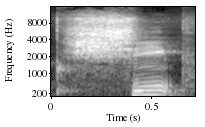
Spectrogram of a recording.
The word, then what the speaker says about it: sheep: sound ship ship whereas sheep we're almost pushing our cheeks outwards sheep sheep instead of ship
